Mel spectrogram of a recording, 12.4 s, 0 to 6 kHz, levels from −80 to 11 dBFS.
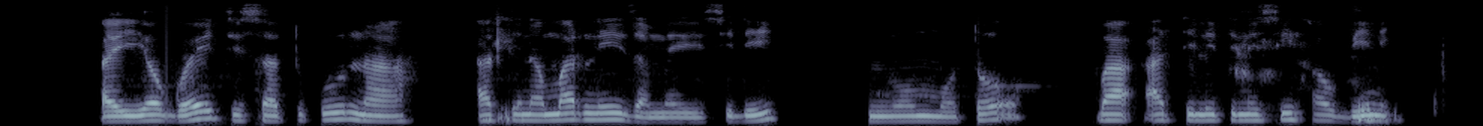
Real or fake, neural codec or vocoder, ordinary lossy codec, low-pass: real; none; AAC, 32 kbps; 5.4 kHz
